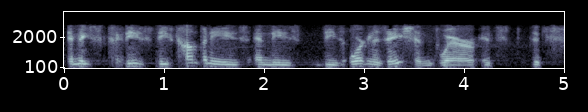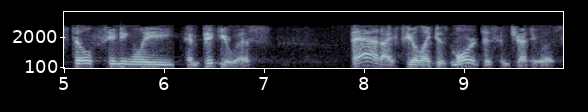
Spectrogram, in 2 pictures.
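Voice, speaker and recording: A man co-hosting a casual podcast over the phone, giving firm opinions in a measured way with frequent restarts. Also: medium pitch, big pitch swings, husky. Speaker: podcast co-host. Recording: tinny phone line.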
